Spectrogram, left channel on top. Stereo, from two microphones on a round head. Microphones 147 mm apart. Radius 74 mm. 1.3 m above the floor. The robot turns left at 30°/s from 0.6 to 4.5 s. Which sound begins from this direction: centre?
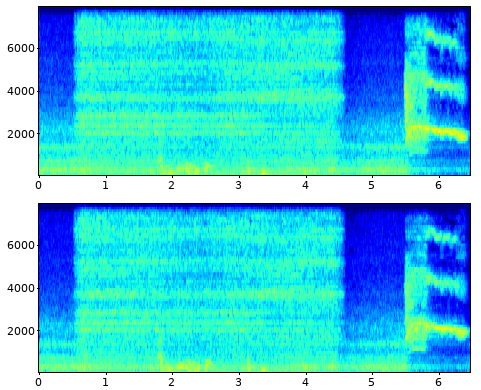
Footsteps, at 3.3 s.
